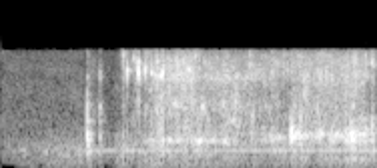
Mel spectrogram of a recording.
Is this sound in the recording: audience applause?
no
